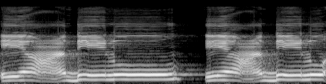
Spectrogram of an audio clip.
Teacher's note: kalau ditekan kan beginidilu itu belum betul yang betul ya'dilu ya'dilu ada bekas ainnya di situ ya makhraj ainnya sifat ainnya itu masih ada yaitu tawasud jadi ini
